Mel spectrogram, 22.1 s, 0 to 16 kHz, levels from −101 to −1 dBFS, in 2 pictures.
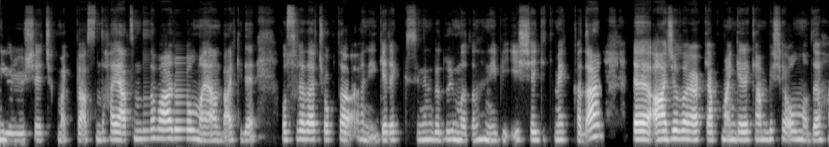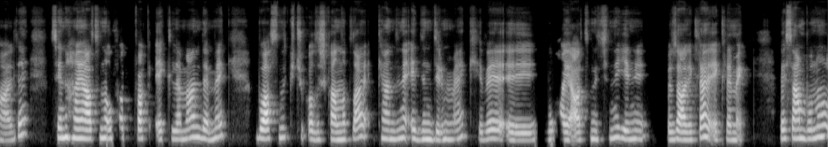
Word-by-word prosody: yürüyüşe 175 -1 -4
çıkmak 180 +1 -11
ve - - 0
aslında 195 +1 -5
hayatında 195 +2 +1
da 230 +1 -2
var 225 0 +5
olmayan 215 -6 0
belki 185 +1 -4
de 180 - -3 0.3
o 195 - -1
sırada 200 0 0
çok 190 -1 -6
da, 195 -3 +3
hani, 200 -3 -7
gereksinim 190 +1 -4
de 190 -1 -3
duymadığın. 185 -3 -3
Hani, 180 -1 -4
bir - - -9
işe 200 -1 -3
gitmek 195 0 -6
kadar, 200 +9 +5 0.4
eee, 205 0 +9
acil 205 +1 +7
olarak 200 -2 +3
yapman 195 +1 0
gereken 195 +1 0
bir 205 - -3
şey 205 0 -4
olmadığı 200 -3 -1
hâlde 190 - -3 0.3
senin 245 0 +1
hayatına 230 -1 +4
ufak 240 +1 -7
ufak 225 -1 0
eklemen 210 +5 -1
demek, 245 +8 -2 0.3
bu 230 -1 +6
aslında 220 +3 +1
küçük 215 -3 -13
alışkanlıklar 200 +4 0
kendine 220 +1 -1
edindirmek 205 +4 -2
ve, 215 +3 +1
eee, 180 0 -1
bu 205 - -6
hayatın 190 0 +1
içine 220 +5 -5
yeni 215 +3 -3 0.2
özellikler 195 +5 +3
eklemek. 195 -4 -3 0.4
Ve 220 - +1
sen 225 0 +3
bunu, 255 +6 +1
200 Hz, 150 wpm, -23 LUFS, 190-220 Hz, 0.4 s, eee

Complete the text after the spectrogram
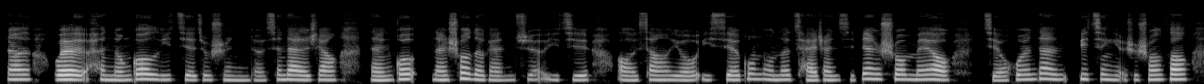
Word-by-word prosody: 那 230 0 +3 0.2
我 220 - +7
也 220 -2 +8
很 215 -2 -2
能 200 0 0
够 240 +1 +5
理 215 0 -3
解， 215 -2 -3
就 210 0 -5
是 205 -1 -5
你 195 -1 -3
的 195 0 -8
现 220 +2 -3
在 220 -1 +5
的 205 - +1
这 215 +1 -4
样 205 -1 +1 0.3
难 195 0 +1
过 240 +2 +3
难 210 -2 0
受 260 +4 +2
的 220 -3 +1
感 200 0 -4
觉， 220 +1 -8
以 210 -3 -7
及， 205 0 -3 0.2
呃， 195 -1 -1
像 210 0 -1
有 200 0 -1
一 215 -2 -7
些 215 0 -1
共 245 -1 -3
同 220 -3 -1
的 215 0 -1
财 200 -2 -1
产， 205 0 -2
即 205 -1 -12
便 250 +1 +1
说 235 -1 +1
没 225 0 0
有 220 -2 +4 0.3
结 190 -1 -4
婚， 225 +3 -1
但 240 -2 +1
毕 245 - 0
竟 235 -1 -3
也 210 - -6
是 220 - -7
双 225 0 0
方， 235 0 +4
215 Hz, 250 characters per minute, -21 LUFS, 205-230 Hz, 0.3 s, 也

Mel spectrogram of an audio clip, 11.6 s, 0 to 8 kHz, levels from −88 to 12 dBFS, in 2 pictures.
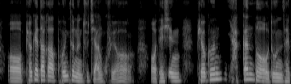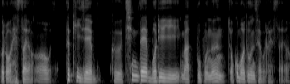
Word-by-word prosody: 어 120 -2 +3
벽에다가 150 -2 +4
포인트는 150 -4 +1
주지 125 +4 -3
않고요. 120 +2 -3 0.3
어 115 -2 +1
대신 130 +3 +1 0.3
벽은 180 +8 +2 0.2
약간 185 -1 +1
더 145 -5 +4
어두운색으로 115 -3 0
했어요. 100 -1 0
어 100 0 -5 0.3
특히 140 - -2
이제 110 -4 +2 0.4
그 100 -3 -5
침대 155 -3 +4
머리맡 115 -5 -1
부분은 105 -1 -3
쪼끔 115 +2 -4
어두운색으로 105 -3 -3
했어요. - - -11
120 Hz, 290 characters per minute, -35 LUFS, 105-140 Hz, 0.4 s, 벽에다가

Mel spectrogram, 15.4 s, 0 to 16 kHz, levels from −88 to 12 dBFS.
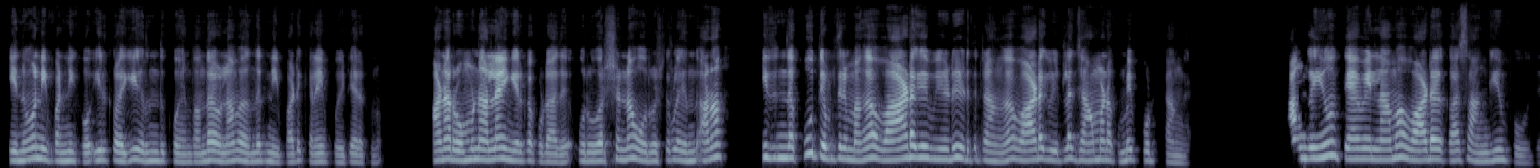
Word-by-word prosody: என்னமோ 195 +5 0
நீ 220 - +5
பண்ணிக்கோ, 180 -2 -4
இருக்கிற 195 -1 -5
வரைக்கும் 195 +4 0
இருந்துக்கோ. 180 -1 -6
எனக்கு 165 0 -9
தொந்தரவு 190 +3 0
இல்லாம 185 +3 -2
இருந்துட்டு, 175 +1 -5
நீ - - -5
பாட்டுக்கு 190 +4 -9
கிளம்பி 165 0 -3
போயிட்டே 155 +2 -9
இருக்கணும். 150 0 -17 0.5
ஆனா, 215 - +5
ரொம்ப 195 +2 -1
நாள்லாம் 215 +3 +9
இங்க 200 -2 +3
இருக்கக்கூடாது. 170 -4 -5 0.2
1 180 - -5
வருஷம்னா, 210 +5 -2
1 185 - -5
வருஷத்துக்குள்ளே 195 +1 -6
இருந்து 190 +2 -6
ஆனா - - +3 0.5
இது 250 - -1
இந்த 240 0 +2
கூத்து 320 -3 0
எப்டி 230 -2 -1
தெரியுமாங்க? 220 0 +2 0.2
வாடக 240 +5 +7
வீடு 220 +1 -2
எடுத்துட்டாங்க. 195 -4 -5 0.2
வாடக 210 +3 +4
வீட்ல 200 +5 -4
ஜாமான 195 +1 -2
கொண்டு 180 +4 -5
போய் 205 -1 -18
போட்டுட்டாங்க. 165 -6 -12 1.1
அங்கயும் 235 +5 0
தேவயில்லாம 220 +2 +3
வாடக 205 +1 +3
காசு 195 +2 -6
அங்கயும் 195 +4 -7
போகுது. 145 -1 -18
195 Hz, 180 wpm, -23 LUFS, 180-215 Hz, 1.1 s, நாள்லாம்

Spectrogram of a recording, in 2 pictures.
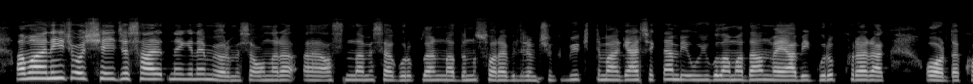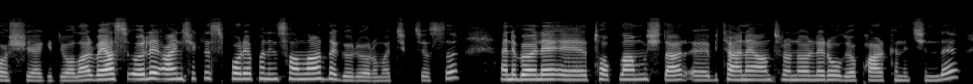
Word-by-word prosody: ama, 250 +3 +7
hani, 280 +1 +8
hiç 295 0 +2
o 270 -1 +4
şey 260 0 0
cesaretine 245 -1 +2
giremiyorum 235 -5 -2
mesela 190 +2 -5
onlara, 200 +1 -2
eee, - - -2 0.2
aslında 205 +2 -5
mesela 205 0 -4
gruplarının 200 +1 -4
adını 200 +1 -5
sorabilirim. 195 -2 -4
Çünkü 195 0 -13
büyük 220 0 -7
ihtimal 210 -2 -2
gerçekten 220 +2 -1
bir 215 - -4
uygulamadan 210 0 -1
veya 200 -1 +3
bir 200 -2 -5
grup 210 +2 -4
kurarak 205 -3 +1 0.4
orada 190 -2 +2
koşuya 185 -1 -5
gidiyorlar 180 +4 -2
veya 230 +2 +8
s 245 0 -5
öyle 245 +3 +4
aynı 245 +1 +4
şekilde 270 +2 -7
spor 260 -1 -2
yapan 255 +1 -1
insanlar 250 +1 +2
da 255 - +1
görüyorum 180 -4 -6
açıkçası. 185 - -8 0.4
Hani, 225 0 +2
böyle, 225 0 +5
eee, 215 -2 +2
toplanmışlar, 225 -2 0
eee, 200 0 -5
bir - - -14
tane 210 -1 +1
antrenörleri 210 0 -2
oluyor 190 -2 -3
parkın 190 0 -2
içinde. 195 - -5
210 Hz, 155 wpm, -23 LUFS, 200-240 Hz, 0.4 s, hani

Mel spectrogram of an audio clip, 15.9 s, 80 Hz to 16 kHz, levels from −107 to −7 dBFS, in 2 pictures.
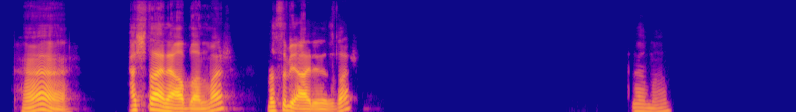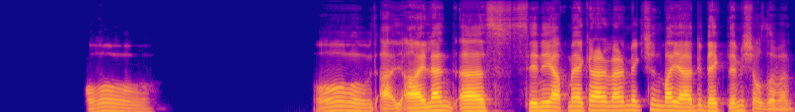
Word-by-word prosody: Ha. 90 -2 -1 0.6
Kaç 155 0 -4
tane 155 -9 +5
ablan 100 0 +1
var? 195 +6 -3 0.3
Nasıl 135 -1 -3
bir - - +2
aileniz 95 -1 -1
var? 185 - -5 2.7
Tamam. 115 +1 -13 2.1
O! 110 -2 -7 1.6
O! 130 -2 -3
Dı - - -16
a 110 +1 +1
ailen, 135 +4 +4
eee, 120 +1 +5
s 125 +1 -17
seni 130 +1 +1
yapmaya 135 +1 +2
karar 145 0 +3
vermek 145 +1 0
için 155 -4 -6
bayağı 130 -1 +4
bir 155 -3 -6
beklemiş 125 +2 -2
o 105 - -3
zaman. 95 -1 -6
125 Hz, 100 wpm, -22 LUFS, 105-140 Hz, 2.7 s, tane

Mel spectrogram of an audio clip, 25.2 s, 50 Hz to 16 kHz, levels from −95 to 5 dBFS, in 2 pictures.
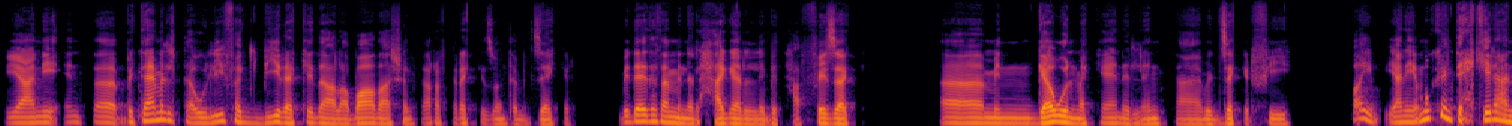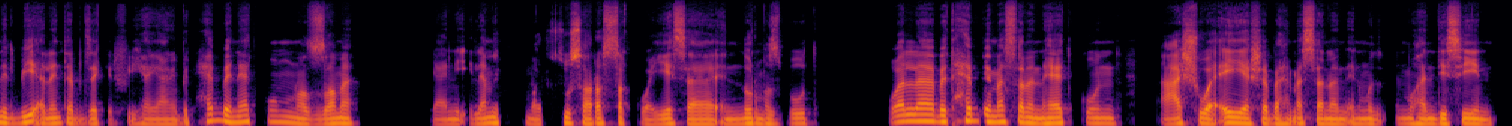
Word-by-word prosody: يعني 120 +1 -2
أنت 125 -2 -5
بتعمل 165 +6 +2
توليفة 135 +4 -2
كبيرة 120 +1 -1
كده 115 0 -3
على 100 -1 -1
بعض 110 +2 +2
عشان 100 -1 -5
تعرف 110 0 -9
تركِّز 110 -2 -9
وأنت 95 0 -7
بتذاكر، 90 0 -7 0.4
بدايةً 145 0 +2
من 115 -4 +1
الحاجة 105 +2 0
اللي 95 -2 -2
بتحفزك، 105 +2 -1 0.7
آآ، 115 -1 +1
من 110 -1 -2
جو 130 +4 +8
المكان 110 0 -2
اللي 100 -1 -5
أنت 100 -2 -5
بتذاكر 95 +2 -2
فيه. 100 0 -6 0.5
طيب، - - -2
يعني 130 +1 0
ممكن 205 +5 +2
تحكي 175 - +2
لي 185 - +3
عن 145 -7 +3
البيئة 120 +5 +2
اللي 105 +1 +1
أنت 115 0 0
بتذاكر 100 -1 -4
فيها؟ 100 +1 -8
يعني 95 0 -4
بتحب 150 - -2
إن 130 -3 +4
هي 135 - +2
تكون 135 -2 -5
منظمة؟ 105 +1 +1 0.7
يعني 95 0 -5
أقلامك 110 +3 0 0.2
مرصوصة 100 +2 0
رصة 105 +1 +1
كويسة، 95 0 0
النور 100 +3 0
مضبوط؟ 100 +2 -4 0.6
والّا 150 +2 +5
بتحب 150 +2 +3
مثلًا 130 -3 +3
إن 105 -2 +3
هي 115 +1 +5
تكون 110 -2 -4 0.4
عشوائية 110 +3 +4
شبه 100 -1 +1
مثلًا 105 -2 +1
الم 100 -1 -2
المهندسين؟ 100 -1 +2
110 Hz, 145 wpm, -26 LUFS, 100-120 Hz, 0.7 s, جو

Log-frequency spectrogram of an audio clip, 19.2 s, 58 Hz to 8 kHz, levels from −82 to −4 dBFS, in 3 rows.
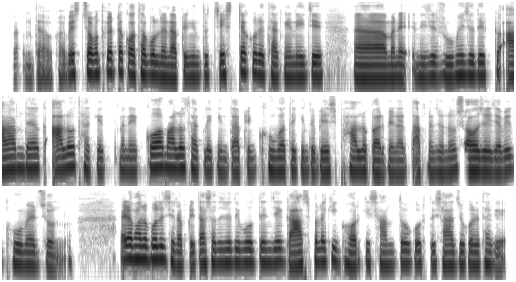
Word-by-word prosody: আরামদায়ক - - -10
হয় - - -6
বেশ 155 +1 +3
চমৎকার 165 +2 +4
একটা 175 0 +1
কথা 150 +1 +3
বললেন 140 -2 +2
আপনি 135 - -3
কিন্তু 135 +1 -3
চেষ্টা 155 +3 +1
করে 160 -2 +3
থাকেন 135 0 -1
এই - - 0
যে 140 - +5 0.5
আ - - +4 0.4
মানে 130 0 +1 0.2
নিজের 135 +1 0
রুমে 135 +2 +1
যদি 145 0 +2
একটু 145 - -7 0.2
আরামদায়ক 155 +2 +1 0.2
আলো 160 +3 +4
থাকে, 135 -3 -4 0.3
মানে 135 -1 -3 0.2
কম 160 0 +6
আলো 155 0 +4
থাকলে 140 -1 -2
কিন্তু 130 -2 -6
আপনি 130 - -8 0.2
ঘুমাতে 135 -1 -1
কিন্তু 130 0 -4
বেশ 130 +1 0 0.2
ভালো 135 -1 0
পারবেন 120 0 -2
আর 120 - -6 0.2
আপনার 130 0 -7
জন্য 130 0 -3 0.2
সহজ 135 -1 +5
হয়ে 130 -1 +2
যাবে 130 +2 0 0.2
ঘুমের 135 -3 0
জন্য। 120 +6 -4 0.7
এটা 190 - +7
ভালো 185 0 +6
বলেছেন, 185 -4 +3
আপনি - - -5
তার 145 0 +1
সাথে 155 -1 0
যদি 155 0 0
বলতেন 155 0 +1
যে 160 - +3
গাছপালা 140 +5 +2
কি 170 - 0
ঘরকে 145 +2 -1
শান্ত 135 +1 -5 0.2
করতে 145 -1 -3
সাহায্য 135 0 -2
করে 135 0 0
থাকে? 130 -5 -3
140 Hz, 185 wpm, -22 LUFS, 135-155 Hz, 0.7 s, এটা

